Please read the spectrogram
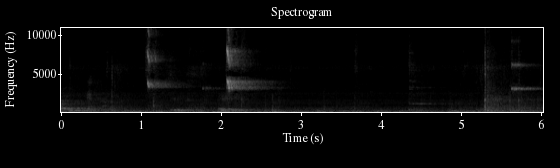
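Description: Badminton rally in a large hall: a few sharp racket strikes and high squeaks of court shoes on the wooden floor, the loudest about two seconds in.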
